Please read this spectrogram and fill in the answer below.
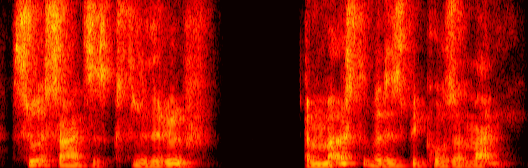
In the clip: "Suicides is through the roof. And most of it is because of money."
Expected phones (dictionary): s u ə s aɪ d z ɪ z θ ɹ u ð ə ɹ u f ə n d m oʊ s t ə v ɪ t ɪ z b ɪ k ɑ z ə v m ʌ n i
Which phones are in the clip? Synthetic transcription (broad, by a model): s u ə s aɪ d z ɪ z θ ɹ u ð ə ɹ u f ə n m oʊ s t ə v ɪ t ɪ z b ɪ k ɑ z ə v m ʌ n i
